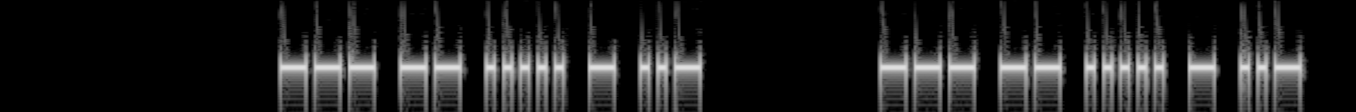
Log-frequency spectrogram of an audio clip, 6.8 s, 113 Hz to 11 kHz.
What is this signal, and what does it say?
Morse code, heard as a keyed tone, about 27 wpm, 700 Hz. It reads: OM5TU OM5TU
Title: DXCC-100 Call Signs - 5 Characters - Repeated 3x - 28wpm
